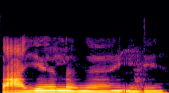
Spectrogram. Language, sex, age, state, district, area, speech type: Bodo, female, 60+, Assam, Chirang, rural, spontaneous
